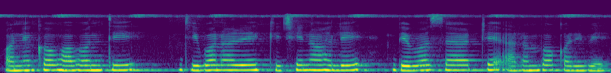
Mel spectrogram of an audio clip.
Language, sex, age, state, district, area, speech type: Odia, female, 30-45, Odisha, Boudh, rural, spontaneous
